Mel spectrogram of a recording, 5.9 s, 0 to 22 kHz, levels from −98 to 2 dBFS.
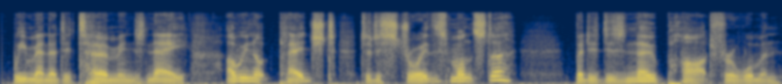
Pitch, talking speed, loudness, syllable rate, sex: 120 Hz, 195 wpm, -17 LUFS, 6.3 syllables/s, male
